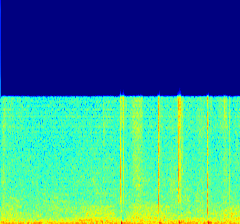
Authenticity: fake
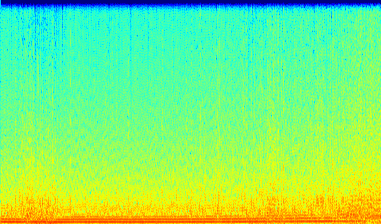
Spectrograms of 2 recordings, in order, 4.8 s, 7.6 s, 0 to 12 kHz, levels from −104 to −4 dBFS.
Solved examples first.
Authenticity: real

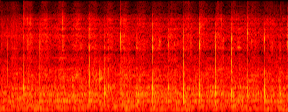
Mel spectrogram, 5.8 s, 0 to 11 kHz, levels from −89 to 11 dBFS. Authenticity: fake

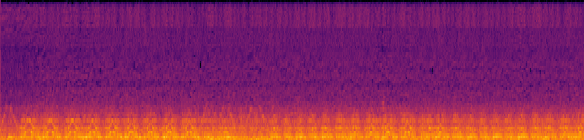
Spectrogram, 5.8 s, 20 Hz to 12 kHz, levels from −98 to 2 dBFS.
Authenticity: fake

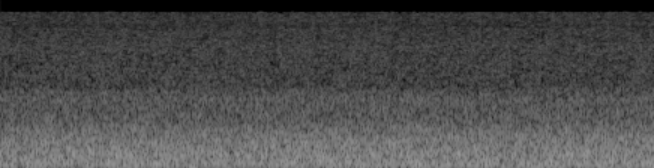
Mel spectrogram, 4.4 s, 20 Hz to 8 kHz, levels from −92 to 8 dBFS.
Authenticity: real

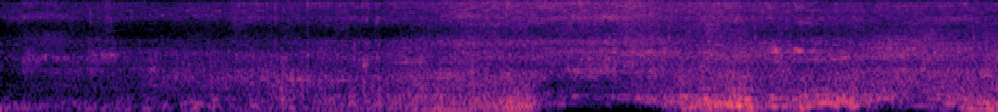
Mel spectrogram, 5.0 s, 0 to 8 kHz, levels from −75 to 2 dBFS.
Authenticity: fake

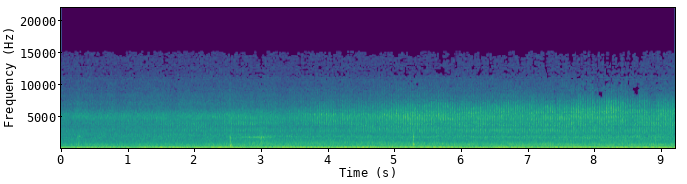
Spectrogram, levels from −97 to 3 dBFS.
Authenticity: real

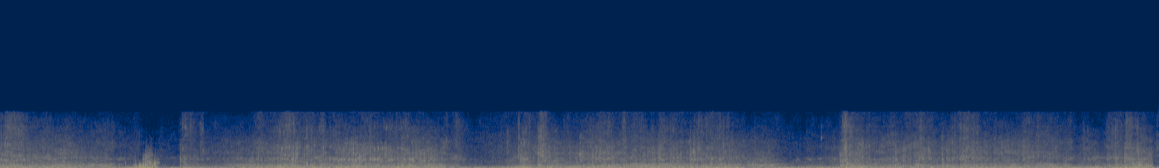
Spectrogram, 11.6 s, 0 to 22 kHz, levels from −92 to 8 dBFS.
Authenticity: fake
